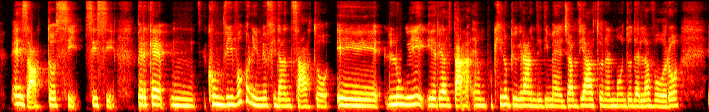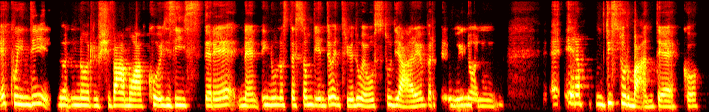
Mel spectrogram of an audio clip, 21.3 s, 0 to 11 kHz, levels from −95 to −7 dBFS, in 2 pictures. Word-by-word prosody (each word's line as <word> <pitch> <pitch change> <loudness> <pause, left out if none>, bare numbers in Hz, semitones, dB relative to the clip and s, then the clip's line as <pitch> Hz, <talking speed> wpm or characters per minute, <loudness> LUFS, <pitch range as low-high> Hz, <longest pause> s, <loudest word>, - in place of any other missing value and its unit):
Esatto, 235 -3 +2
sì, 195 -1 -6
sì 210 - -3
sì. - - -6 0.3
Perché, 220 -1 +3
mhmm, 195 -3 0 0.2
convivo 225 +3 +3
con 350 0 -1
il 220 -3 +2
mio 200 +1 0
fidanzato, 180 -3 -3
e 190 -4 +2
lui 225 -1 +3
in 205 - +4
realtà, 200 0 +2
è 195 - -9
un 195 -1 -2
pochino 200 +4 -2
più 205 -1 -1
grande 190 -2 0
di 185 +1 -5
me, 180 -2 -3
già 185 +2 0
avviato 190 +1 0
nel 180 -1 -4
mondo 180 0 -5
del 180 -1 -2
lavoro, 180 +1 -1 0.4
e 245 +1 0
quindi 240 -1 +1
non 210 -1 -1
non 205 0 +1
riuscivamo 195 0 +2
a 180 0 +4
coesistere, 200 0 0
ne 180 -2 -1
in 215 0 0
uno 210 0 +1
stesso 205 +1 -2
ambiente, 205 -1 +1
mentre 205 -4 0
io - - +2
dovevo 185 -3 +1
studiare 195 -3 0
perché 200 0 -8
lui 195 +1 -1
non 185 0 -6 0.7
e 230 0 -6
era 255 -1 +2
disturbante, 225 - +2
ecco. 170 +2 -5
200 Hz, 145 wpm, -17 LUFS, 185-215 Hz, 0.7 s, in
